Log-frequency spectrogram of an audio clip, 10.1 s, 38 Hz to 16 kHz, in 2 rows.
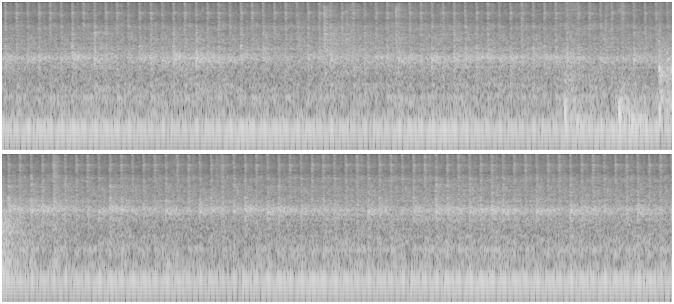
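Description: Fendt Farmer 2 tractor engine idling steadily, with a few short knocks about four seconds in.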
